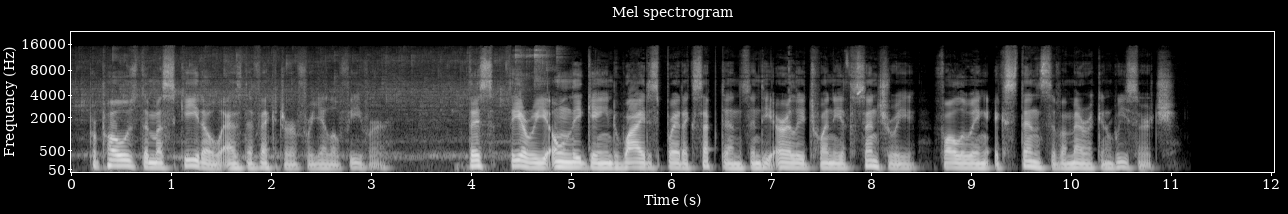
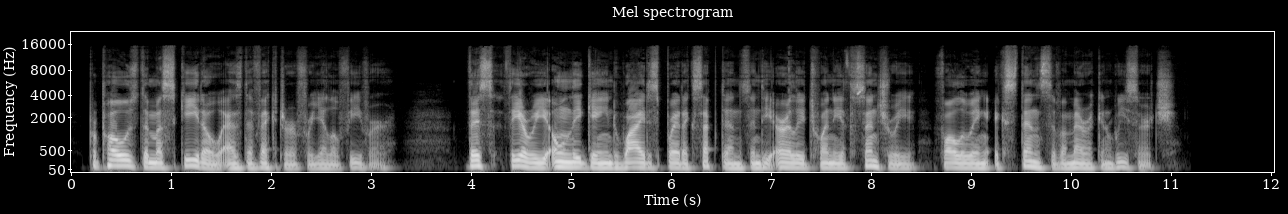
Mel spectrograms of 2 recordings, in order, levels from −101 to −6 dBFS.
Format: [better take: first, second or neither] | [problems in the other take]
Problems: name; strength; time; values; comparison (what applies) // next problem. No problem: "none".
second | household noises; faint; until 5.5 s; 20 dB below the speech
